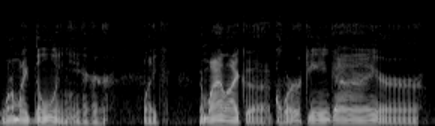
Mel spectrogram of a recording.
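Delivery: very slow, drawn-out drawl, every word dragged. Answering a comment about impressions, showing a Pete Davidson impression. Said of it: "Pete Davidson's more like, like this".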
